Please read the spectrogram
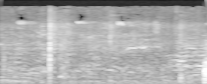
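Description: A single sharp knock of a cricket ball being struck, about half a second in, over a low murmur of crowd voices; a fainter knock follows near the end.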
